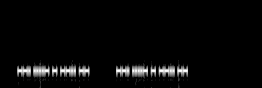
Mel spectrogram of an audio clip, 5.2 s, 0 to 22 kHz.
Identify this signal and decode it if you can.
Morse code, heard as a keyed tone, about 43 wpm, 700 Hz. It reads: G4TZM G4TZM
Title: DXCC-100 Call Signs - 5 Characters - Repeated 2x - 45wpm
